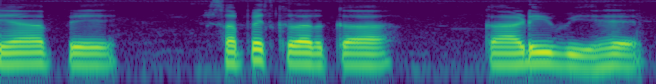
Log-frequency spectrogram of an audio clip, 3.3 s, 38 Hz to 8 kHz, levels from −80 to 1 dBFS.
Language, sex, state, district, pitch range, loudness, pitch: Hindi, male, West Bengal, Alipurduar, 125-140 Hz, -16 LUFS, 130 Hz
